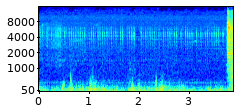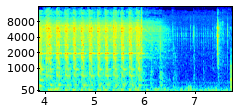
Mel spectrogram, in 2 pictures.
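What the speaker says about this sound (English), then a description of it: "And now we'll let this tractor warm up." Kubota BX1860 compact tractor engine running and warming up, a steady loud mid-pitched throb that suddenly rises into a harsher, rattling higher-pitched roar for about two seconds before dropping back to the idle rumble.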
